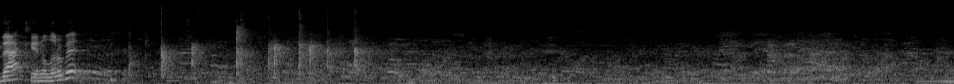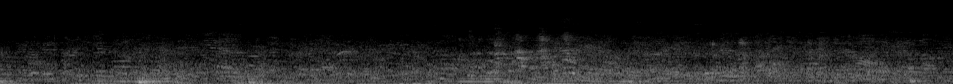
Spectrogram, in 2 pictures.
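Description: A crowd of older men and women chatters in the background.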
